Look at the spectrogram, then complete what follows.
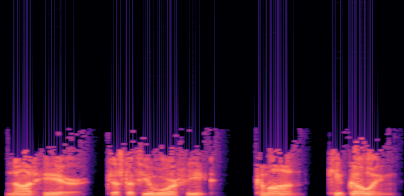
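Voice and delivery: high-pitched urgent coaxing. A narrator's reading. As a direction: urge them on, pitch climbing. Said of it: "Silvara said urgently".

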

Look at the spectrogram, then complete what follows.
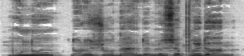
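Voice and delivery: high, loud indignant outburst; outraged cry. Acted. Abbé outraged at the newspaper threat, loud cry. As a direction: shout it in disbelief. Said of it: "s'écria l'abbé".

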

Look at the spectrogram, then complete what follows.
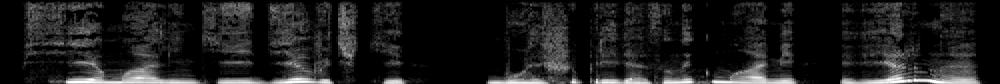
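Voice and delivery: slow, wheedling sow voice; insinuating pig. A narrator's reading. The pig probes the girl's love for mother, insinuating. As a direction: ask slyly, stretching the words.

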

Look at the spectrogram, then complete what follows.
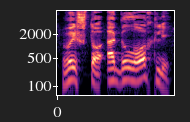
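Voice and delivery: loud, high angry demand; roar. A narrator's reading. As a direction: bellow it at someone not listening. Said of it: "взревел Тернер".

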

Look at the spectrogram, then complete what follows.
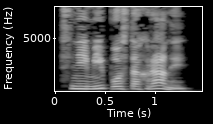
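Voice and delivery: "Сними пост охраны" shouted high and loud; shouting into the phone. A narrator's reading. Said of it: "закричала в трубку Тильда".

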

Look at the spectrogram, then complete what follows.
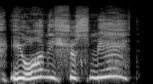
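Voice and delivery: very high, loud, drawn-out wail; tearful outcry. A narrator's reading. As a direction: wail in outrage as the wife. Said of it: "кричала супруга, заливаясь слезами". (пронзительный возмущённый крик супруги)

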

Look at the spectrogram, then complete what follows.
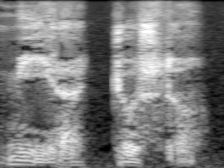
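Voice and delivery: sergeant's imagined command to the sentry; hoarse order. Acted. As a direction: rasp out the order, almost voiceless. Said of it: "la voce rauca di Tronk".

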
